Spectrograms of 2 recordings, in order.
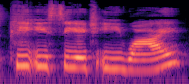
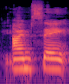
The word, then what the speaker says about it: Pechey: I might be saying it wrong. It's Pechey. Where'd you go with Peachy?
